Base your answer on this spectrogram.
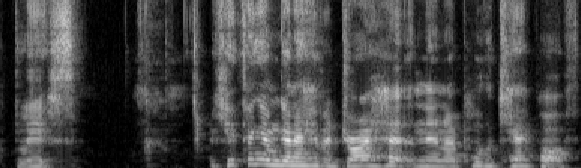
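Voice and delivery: ordinary talk, nothing marked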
